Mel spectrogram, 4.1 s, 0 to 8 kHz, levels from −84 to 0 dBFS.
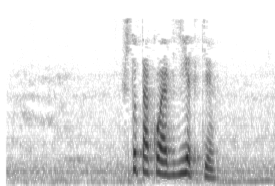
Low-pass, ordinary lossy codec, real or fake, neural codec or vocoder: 7.2 kHz; MP3, 24 kbps; fake; codec, 16 kHz, 8 kbps, FreqCodec, smaller model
